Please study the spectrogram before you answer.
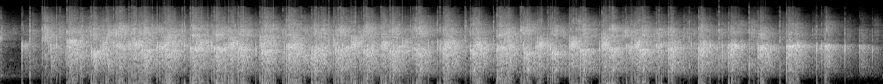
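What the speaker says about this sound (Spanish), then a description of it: "Yo le daría un gran aplauso." An audience at a cultural-center lecture claps together in sustained, loud applause, with dense overlapping hand claps filling the whole stretch evenly.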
